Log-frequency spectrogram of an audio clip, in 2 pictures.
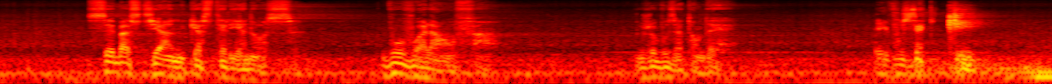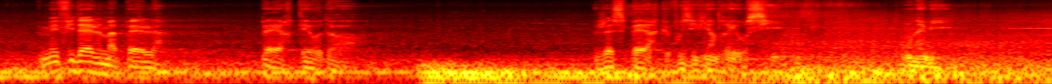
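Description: A man speaks slowly and calmly in a deep voice.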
